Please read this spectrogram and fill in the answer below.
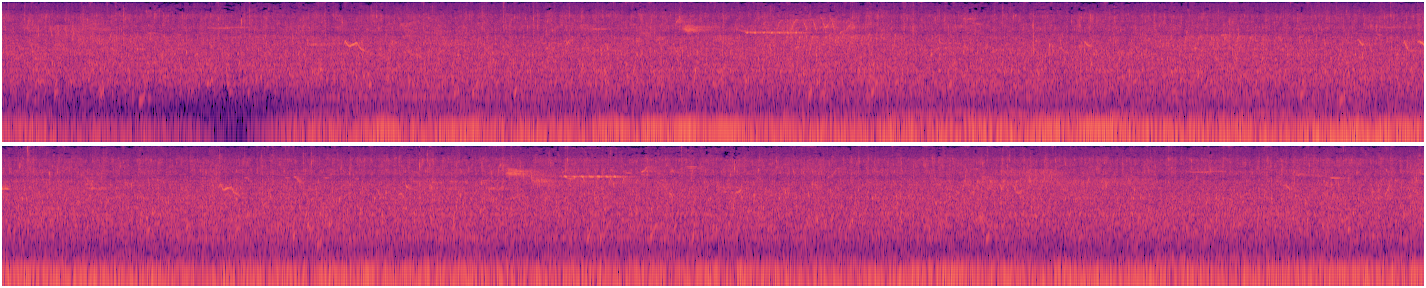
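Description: Steady rushing ambient noise with a deep rumble underneath, which drops away briefly about two seconds in, and a few faint short high chirps.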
